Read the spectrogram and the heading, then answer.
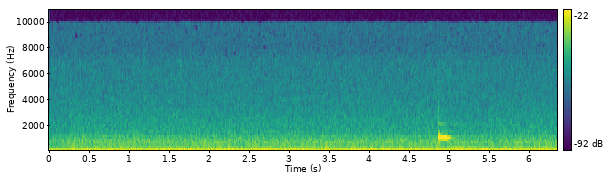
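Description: One short, beep-like whistled tone, a mid-high pitch lasting only a fraction of a second, cuts briefly through a steady background hiss. No one speaks.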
